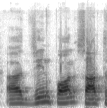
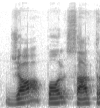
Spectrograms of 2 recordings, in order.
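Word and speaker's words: Jean-Paul Sartre: right आणि त्यानंतर आहे जिन पॉल सार्थ त्याचा करेक्ट उच्चार हा जीन पॉल सार्थ होत नसून जॉ पॉल सार्थ असा होतो काय होतो जॉ पॉल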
